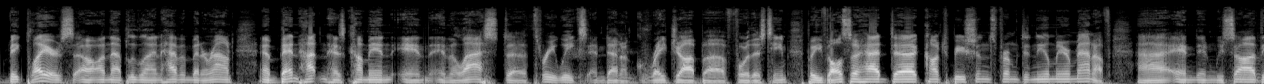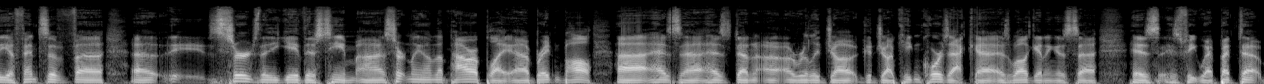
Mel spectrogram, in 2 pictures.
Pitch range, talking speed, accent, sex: 95-115 Hz, 215 wpm, American, male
